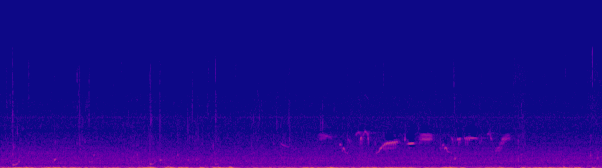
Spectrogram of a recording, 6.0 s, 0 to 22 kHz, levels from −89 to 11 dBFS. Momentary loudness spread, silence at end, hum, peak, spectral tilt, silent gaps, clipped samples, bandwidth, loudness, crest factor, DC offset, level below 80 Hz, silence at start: 9 LU; 0 s; none; -20 dBFS; -6.5 dB/octave; none; under 0.1%; 6.6 kHz; -41 LUFS; 16 dB; under 0.1%; -36 dBFS; 0 s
